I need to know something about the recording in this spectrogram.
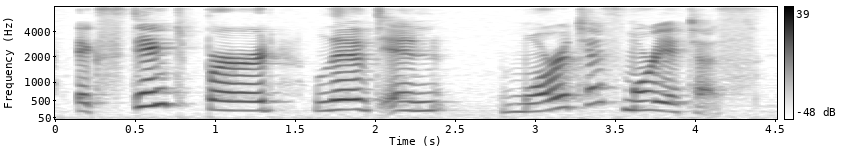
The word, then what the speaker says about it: Mauritius: Mauritius.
